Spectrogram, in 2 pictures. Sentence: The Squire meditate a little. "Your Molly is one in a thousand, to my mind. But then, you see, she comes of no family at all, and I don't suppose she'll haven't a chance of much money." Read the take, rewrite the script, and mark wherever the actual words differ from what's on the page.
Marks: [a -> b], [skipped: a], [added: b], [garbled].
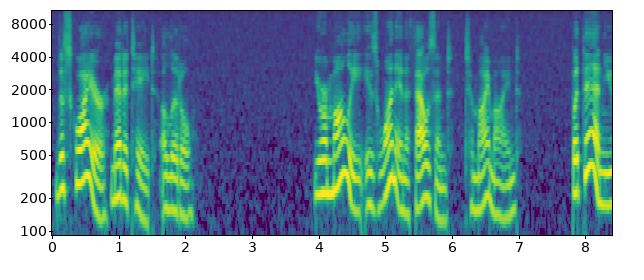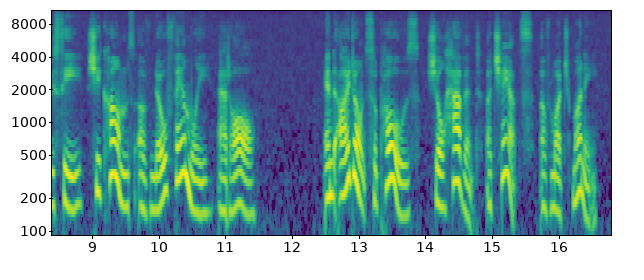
The Squire meditate a little. "Your Molly is one in a thousand, to my mind. But then, you see, she comes of no family at all, and I don't suppose she'll haven't a chance of much money."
